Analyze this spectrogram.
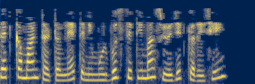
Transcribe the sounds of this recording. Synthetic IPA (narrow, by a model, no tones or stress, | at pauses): eʈ̚kəmãɳɖʈəɾʈəlnet̪enimuɭbʱud̪st̪ʰit̪imãsujod͡ʒit̪kəɾet͡ʃʰe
